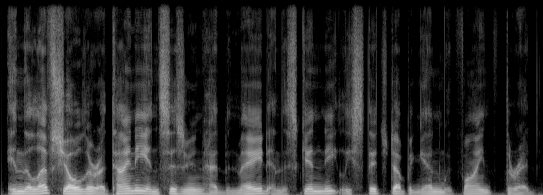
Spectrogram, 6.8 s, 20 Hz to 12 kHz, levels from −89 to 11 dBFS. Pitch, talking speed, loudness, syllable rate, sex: 120 Hz, 175 wpm, -18 LUFS, 4.2 syllables/s, male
